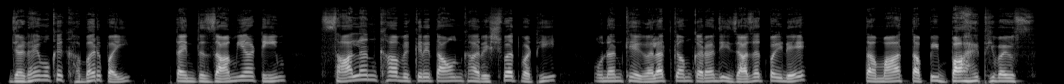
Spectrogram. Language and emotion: Sindhi, angry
